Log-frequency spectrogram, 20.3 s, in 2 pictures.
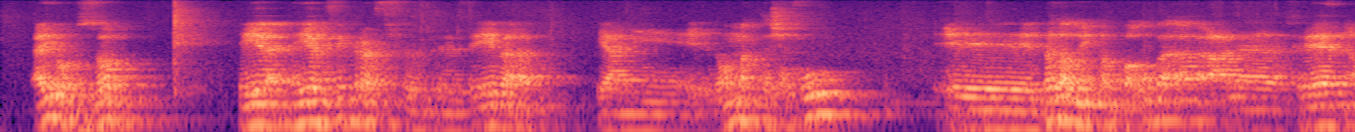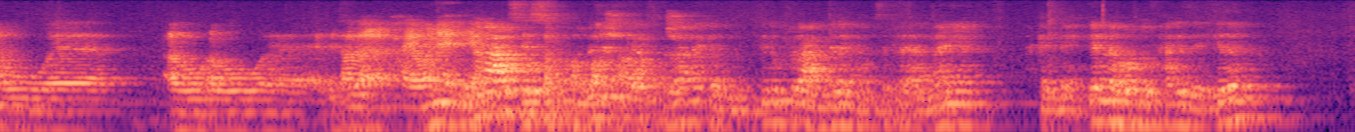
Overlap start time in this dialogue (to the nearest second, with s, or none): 14 s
